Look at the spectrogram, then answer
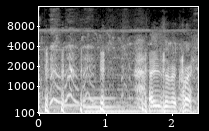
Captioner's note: chuckles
